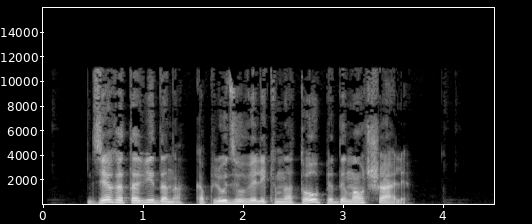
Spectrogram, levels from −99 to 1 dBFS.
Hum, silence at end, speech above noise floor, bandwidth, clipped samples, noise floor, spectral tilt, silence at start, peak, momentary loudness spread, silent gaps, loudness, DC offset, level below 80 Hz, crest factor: none; 0.9 s; 56 dB; 11.5 kHz; under 0.1%; -76 dBFS; -6 dB/octave; 0.45 s; -4 dBFS; 8 LU; none; -20 LUFS; under 0.1%; -54 dBFS; 18 dB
